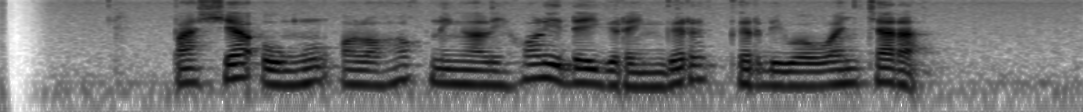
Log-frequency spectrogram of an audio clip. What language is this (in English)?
Sundanese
